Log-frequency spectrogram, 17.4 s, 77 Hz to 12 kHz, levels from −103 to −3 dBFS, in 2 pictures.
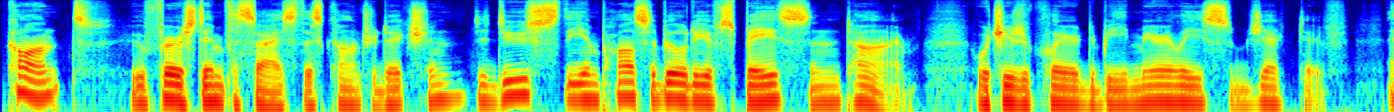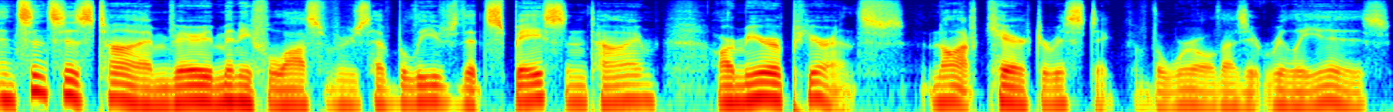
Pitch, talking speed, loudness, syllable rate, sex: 120 Hz, 155 wpm, -21 LUFS, 5.3 syllables/s, male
